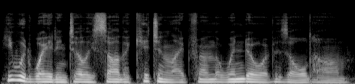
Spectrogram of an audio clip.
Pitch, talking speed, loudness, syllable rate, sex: 115 Hz, 270 wpm, -18 LUFS, 5.5 syllables/s, male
